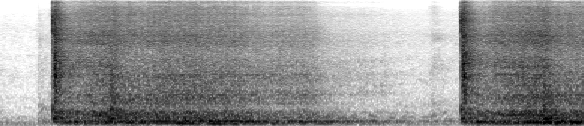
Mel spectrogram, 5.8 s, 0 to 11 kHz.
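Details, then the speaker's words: Ford F100 starter failure: the starter whirs up freely and winds down twice with no cranking; it spins without engaging, and on removal the shaft lifts off with gears inside looking a little worn. "Just spins. It doesn't engage."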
